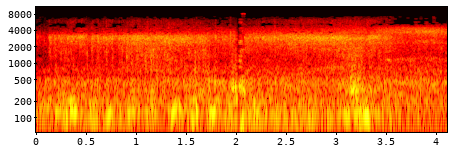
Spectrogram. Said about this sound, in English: The deafening crash and roll of thunder combines with the banshee howl of the wind. The convulsion of sound is maddening.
